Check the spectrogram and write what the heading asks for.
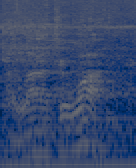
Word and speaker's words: Alachua: Now, did I pronounce that right? Alachua. Or should I say Alachua? – Alachua. – All right. Well, I'll start pronouncing it right.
